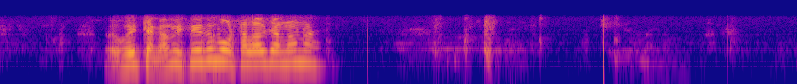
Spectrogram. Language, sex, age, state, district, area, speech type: Dogri, male, 45-60, Jammu and Kashmir, Samba, rural, conversation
